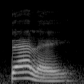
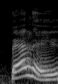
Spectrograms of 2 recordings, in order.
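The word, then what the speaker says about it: ballet: here are some examples balle balle is French in origin which is why we don't pronounce the T when we say it Det Det comes from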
